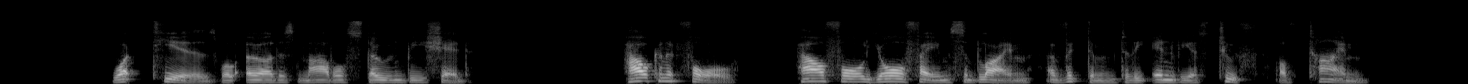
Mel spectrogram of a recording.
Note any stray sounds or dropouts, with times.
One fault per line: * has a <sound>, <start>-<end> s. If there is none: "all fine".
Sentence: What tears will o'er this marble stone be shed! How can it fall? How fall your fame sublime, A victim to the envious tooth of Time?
all fine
